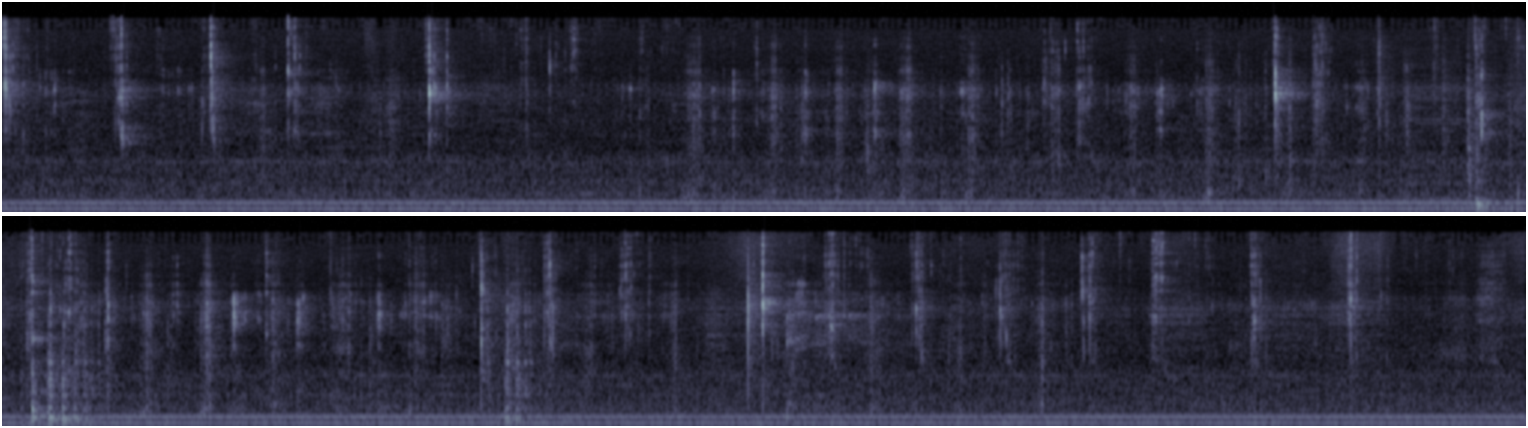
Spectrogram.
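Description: Close-miked chewing of a mouthful of fish and sautéed cabbage, with soft, scattered mouth clicks and a few light clicks of a fork on the plate, over a steady low hum.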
